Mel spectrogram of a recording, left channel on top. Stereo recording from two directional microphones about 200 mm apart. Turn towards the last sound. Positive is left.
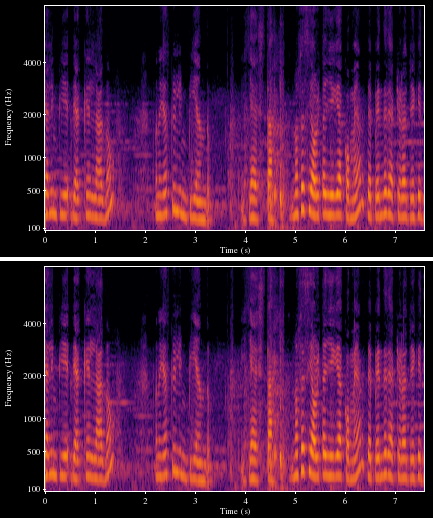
turn(degrees=10)  # may be behind; listen again after turning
